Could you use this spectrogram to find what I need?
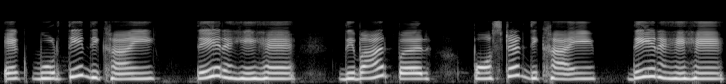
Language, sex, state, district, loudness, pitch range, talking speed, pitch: Hindi, female, Himachal Pradesh, Shimla, -12 LUFS, 265-295 Hz, 105 wpm, 270 Hz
